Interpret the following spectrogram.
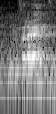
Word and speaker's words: Vreth: Well, what I wonder is, your nickname is, I don't know how to pronounce it, but Vreth. Vreth, yeah.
